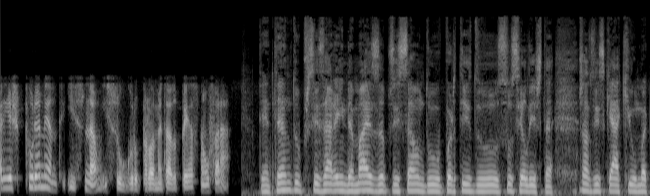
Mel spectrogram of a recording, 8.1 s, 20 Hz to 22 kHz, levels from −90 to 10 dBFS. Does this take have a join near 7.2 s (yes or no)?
yes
